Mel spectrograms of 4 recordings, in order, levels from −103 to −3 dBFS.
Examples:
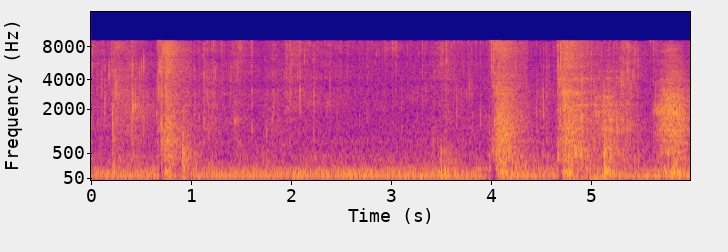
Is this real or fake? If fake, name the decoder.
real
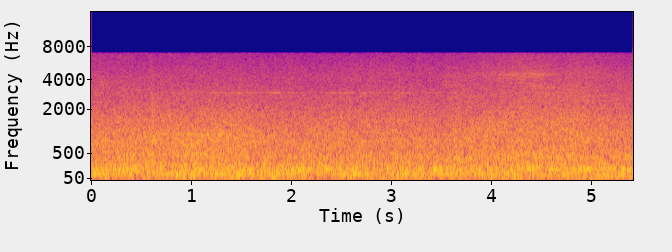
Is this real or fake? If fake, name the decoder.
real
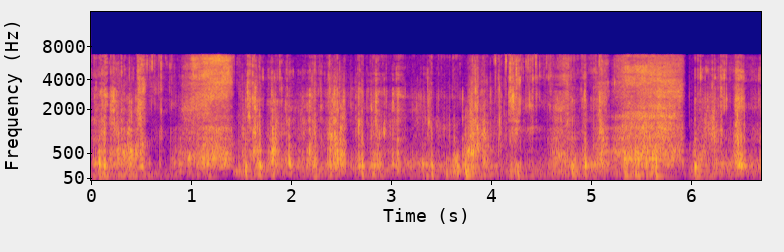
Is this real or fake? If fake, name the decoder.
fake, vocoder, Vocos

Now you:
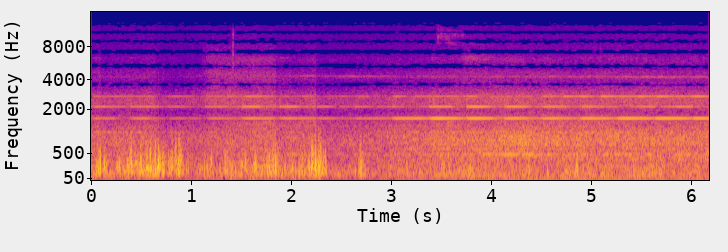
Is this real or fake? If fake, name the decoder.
real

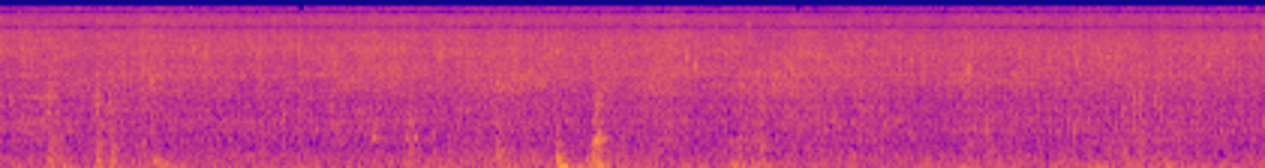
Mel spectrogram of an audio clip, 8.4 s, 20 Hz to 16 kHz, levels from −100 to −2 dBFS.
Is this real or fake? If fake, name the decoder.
real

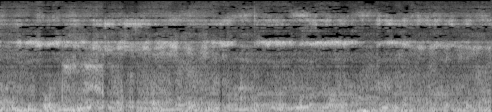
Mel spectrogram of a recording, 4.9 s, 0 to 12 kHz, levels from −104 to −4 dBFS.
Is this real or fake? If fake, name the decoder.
fake, codec, SNAC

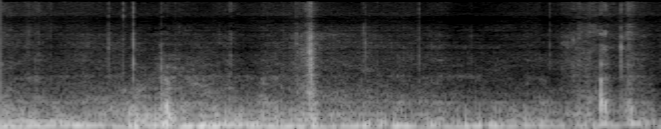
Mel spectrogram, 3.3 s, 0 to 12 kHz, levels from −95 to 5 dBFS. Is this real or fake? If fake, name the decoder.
fake, codec, SNAC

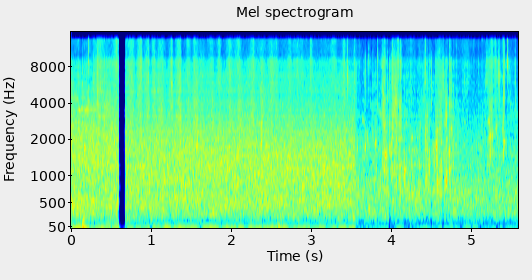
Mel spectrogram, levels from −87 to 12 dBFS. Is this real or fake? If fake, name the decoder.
fake, autoencoder, DAC-VAE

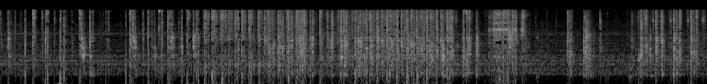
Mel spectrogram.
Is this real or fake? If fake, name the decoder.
real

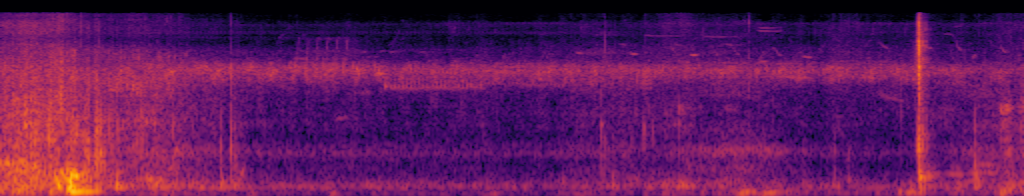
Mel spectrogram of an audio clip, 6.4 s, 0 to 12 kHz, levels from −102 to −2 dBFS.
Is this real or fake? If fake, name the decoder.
real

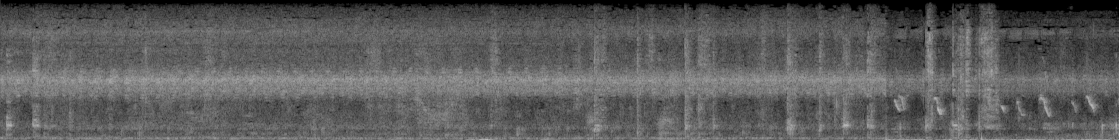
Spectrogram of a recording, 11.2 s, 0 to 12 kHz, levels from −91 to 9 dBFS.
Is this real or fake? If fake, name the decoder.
real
